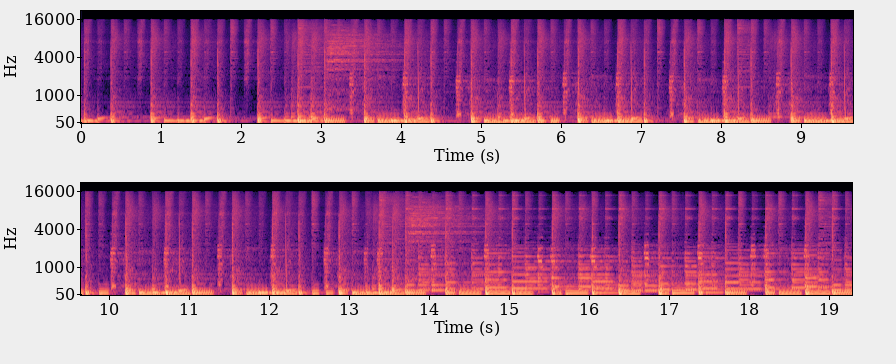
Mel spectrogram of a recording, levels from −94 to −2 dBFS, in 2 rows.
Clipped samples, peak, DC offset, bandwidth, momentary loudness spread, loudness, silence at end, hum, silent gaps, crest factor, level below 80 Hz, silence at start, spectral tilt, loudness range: under 0.1%; -2 dBFS; under 0.1%; 16.5 kHz; 5 LU; -22 LUFS; 0 s; none; none; 18 dB; -24 dBFS; 0 s; -5 dB/octave; 1 LU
